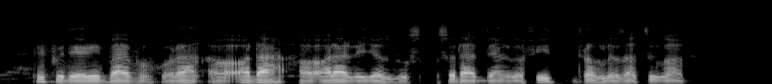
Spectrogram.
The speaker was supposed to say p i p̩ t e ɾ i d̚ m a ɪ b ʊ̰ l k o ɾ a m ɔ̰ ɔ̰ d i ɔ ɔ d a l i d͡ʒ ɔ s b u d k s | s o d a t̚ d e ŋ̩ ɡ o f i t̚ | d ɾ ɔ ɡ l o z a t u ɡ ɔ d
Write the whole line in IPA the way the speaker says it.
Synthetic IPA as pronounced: p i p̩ d e ɾ i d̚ b a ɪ b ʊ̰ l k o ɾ a n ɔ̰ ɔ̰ d a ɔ ɔ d a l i d͡ʒ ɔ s b u k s | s o d a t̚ d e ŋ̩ ɡ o f i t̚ | d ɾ ɔ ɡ l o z a t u ɡ ɔ d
